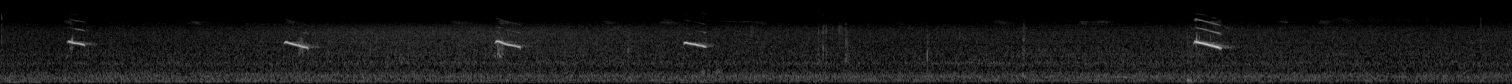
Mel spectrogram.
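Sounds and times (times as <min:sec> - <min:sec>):
steady low background noise: 0:00.0 - 0:15.1
Eurasian bullfinch Pyrrhula pyrrhula mellow downslurred piping whistle: 0:00.6 - 0:01.0, 0:02.8 - 0:03.2, 0:04.9 - 0:05.3, 0:06.8 - 0:07.2, 0:11.9 - 0:12.4.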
